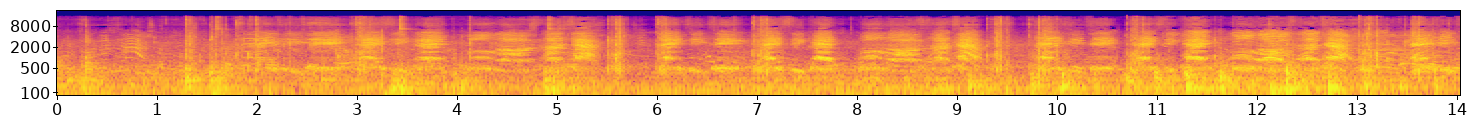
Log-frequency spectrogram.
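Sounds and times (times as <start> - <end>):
girls chanting a cheer: 1.8 - 14.0
sharp claps: 4.9 - 6.2, 9.3 - 10.0, 10.7 - 11.0, 12.8 - 13.8.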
